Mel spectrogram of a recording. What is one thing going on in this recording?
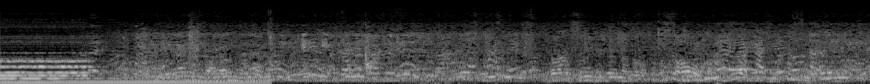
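A crowd of people murmurs and chatters nearby outdoors.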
